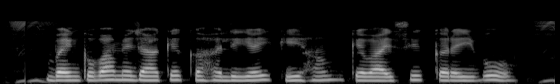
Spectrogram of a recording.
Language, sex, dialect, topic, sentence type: Magahi, female, Central/Standard, banking, question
